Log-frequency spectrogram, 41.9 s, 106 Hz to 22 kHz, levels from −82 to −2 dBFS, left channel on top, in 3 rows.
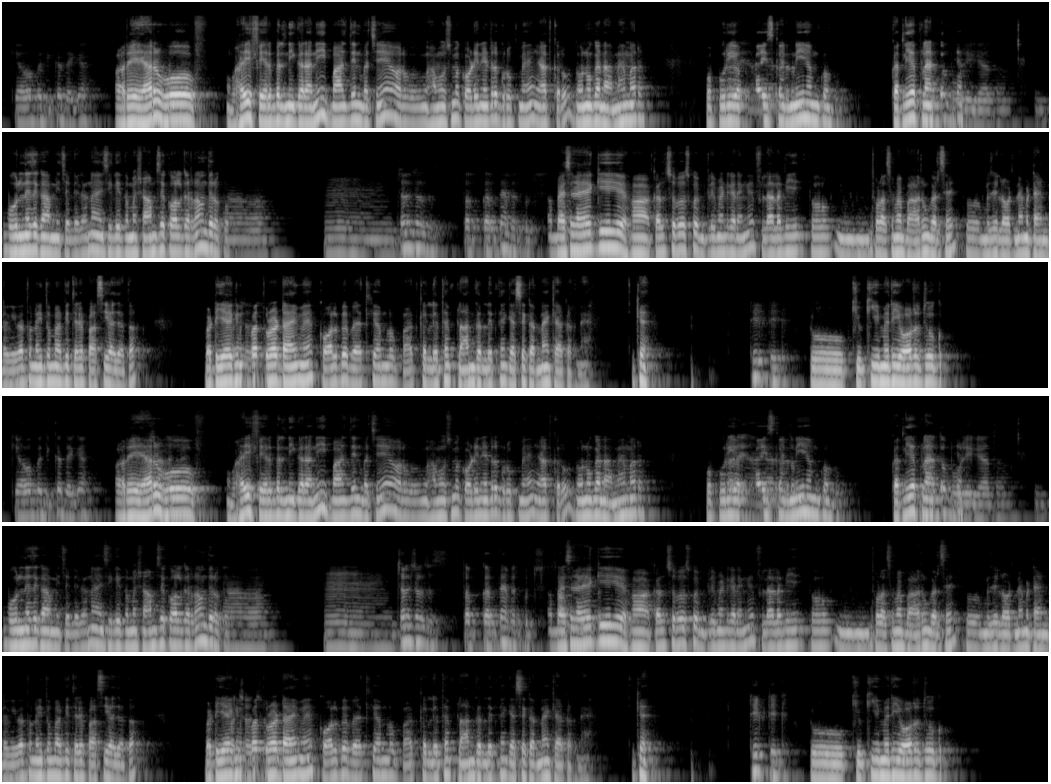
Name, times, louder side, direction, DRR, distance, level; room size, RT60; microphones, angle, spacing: voice 1, 0.2-1.2 1.9-2.5 9.6-10.7 10.9-11.2 12.2-13.9 16.9-17.5 18.3-19.8 20.1-22.2 31.0-31.5 37.9-38.4, right 2 dB, 70° right, 1.0 m, -39 dB
voice 2, 1.5-2.6 3.0-8.6 9.4-11.1 11.9-12.4 12.7-12.8 14.0-17.0 21.2-29.7 30.6-35.8 36.3-36.6 38.7-40.4, left 3 dB, 30° left, 0.4 m, -26 dB
9.6 x 5.3 x 4.7 m
head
